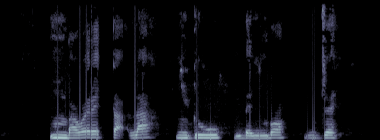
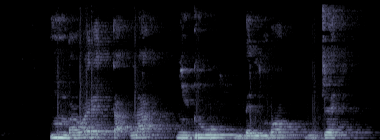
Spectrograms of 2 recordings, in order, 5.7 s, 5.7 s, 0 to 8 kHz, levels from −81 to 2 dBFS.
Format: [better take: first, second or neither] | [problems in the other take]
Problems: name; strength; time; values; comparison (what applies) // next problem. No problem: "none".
first | room echo; dies away in 1 s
